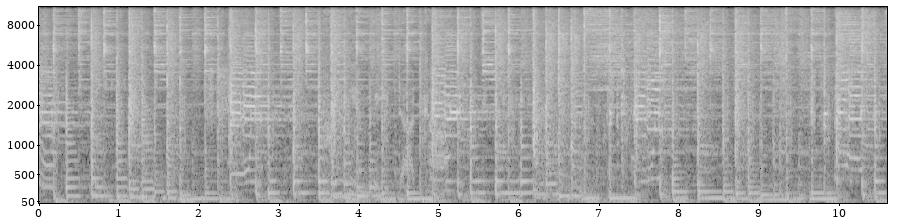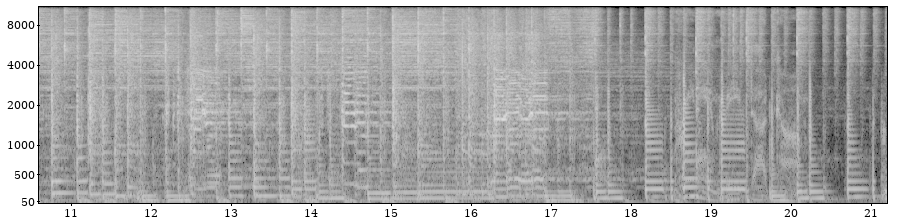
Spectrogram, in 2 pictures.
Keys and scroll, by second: 7.4 Delete, 8.1 3, 12.0 r, 16.0 w, 17.3 r, 18.7 w.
